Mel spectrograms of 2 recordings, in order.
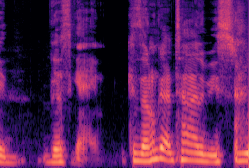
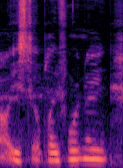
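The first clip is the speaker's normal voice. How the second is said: put-on higher, soft, teasing kid voice. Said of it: "and they're like".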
